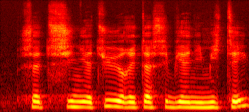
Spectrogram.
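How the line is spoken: Muttered through teeth. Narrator (French): grommela-t-il entre ses dents

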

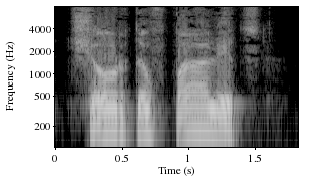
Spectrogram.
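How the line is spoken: Pilot shouting. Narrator (Russian): прокричал пилот

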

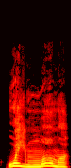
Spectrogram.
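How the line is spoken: Exclaimed. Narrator (Russian): воскликнула Лариса

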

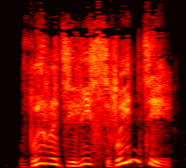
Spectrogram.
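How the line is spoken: Exclamation. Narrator (Russian): воскликнул он

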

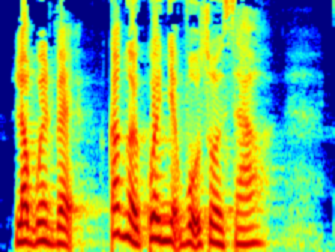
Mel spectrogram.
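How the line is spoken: Shouted. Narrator (Vietnamese): Thượng Quả Nhiên quát lên

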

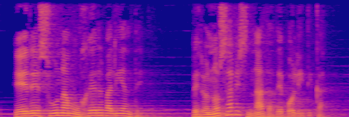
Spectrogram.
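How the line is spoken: Condescending. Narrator (Spanish): dijo en tono condescendiente

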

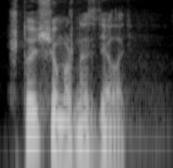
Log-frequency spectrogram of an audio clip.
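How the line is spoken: Calm question. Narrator (Russian): спросил Вилга спокойным голосом

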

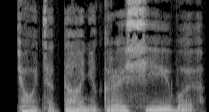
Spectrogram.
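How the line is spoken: Breathless. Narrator (Russian): выдохнул Саня

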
